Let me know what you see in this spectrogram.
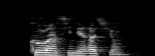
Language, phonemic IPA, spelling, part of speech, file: French, /ɛ̃.si.ne.ʁa.sjɔ̃/, incinération, noun, LL-Q150 (fra)-incinération.wav
- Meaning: 1. incineration 2. cremation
